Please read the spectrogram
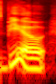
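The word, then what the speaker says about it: Butte: tough to pronounce because people call it butt and it's beaut but no I don't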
